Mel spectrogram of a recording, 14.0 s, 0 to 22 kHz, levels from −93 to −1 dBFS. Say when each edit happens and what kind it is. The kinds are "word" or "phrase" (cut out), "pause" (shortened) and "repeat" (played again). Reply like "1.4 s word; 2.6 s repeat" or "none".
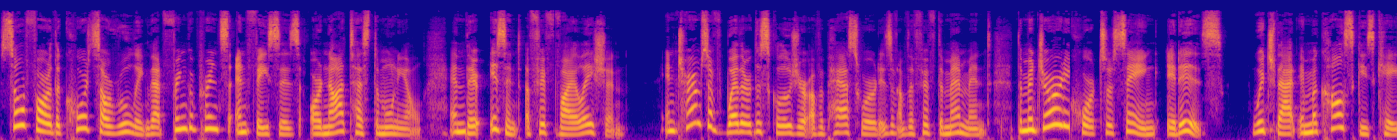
4.7 s word; 5.5 s word; 7.5 s word; 9.0 s word; 10.7 s word; 12.8 s word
